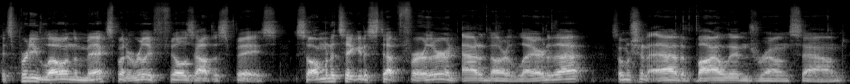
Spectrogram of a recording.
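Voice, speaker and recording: A man's voice: on the low side, fairly quick, hardly any pauses, fairly bright tone. A man in his thirties talking casually and explaining step by step as a music production tutor, recorded in a small home room.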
